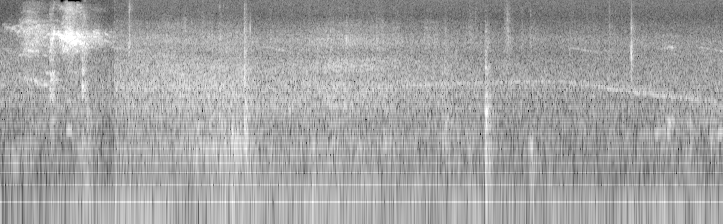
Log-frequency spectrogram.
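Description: Steady low rumble of a vehicle outdoors, with a few sharp clicks and a faint tone that slowly falls in pitch over the last few seconds.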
